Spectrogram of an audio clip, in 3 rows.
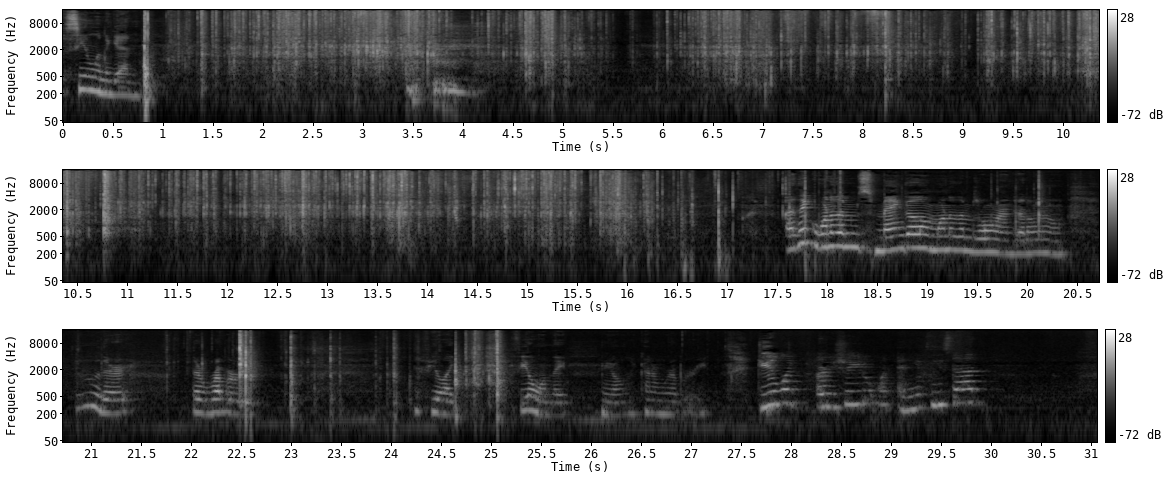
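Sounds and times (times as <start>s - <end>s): candy wrapper crinkling: 0.9s - 18.0s.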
